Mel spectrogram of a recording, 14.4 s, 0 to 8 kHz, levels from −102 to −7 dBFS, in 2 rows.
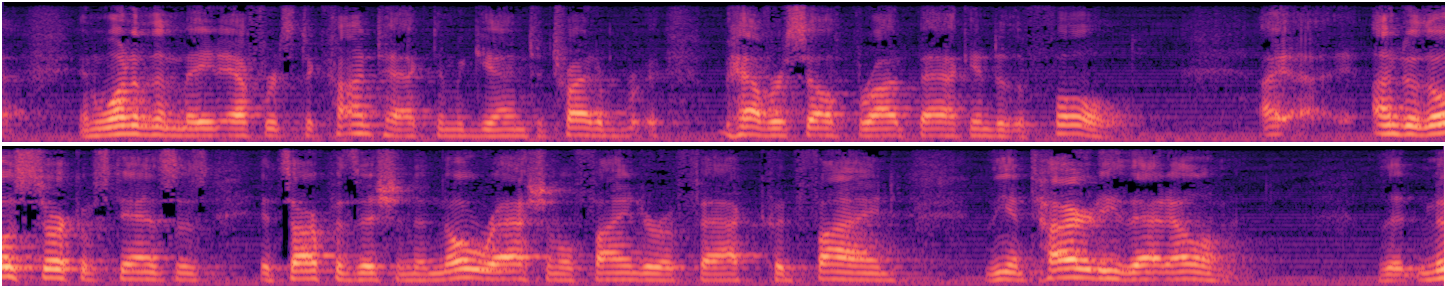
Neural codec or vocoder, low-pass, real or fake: none; 7.2 kHz; real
